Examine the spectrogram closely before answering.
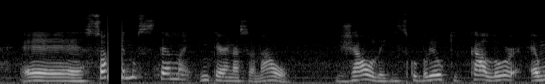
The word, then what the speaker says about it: joule: Então, toda vez que você vai colocar o nome da unidade por extenso, coloca Joule, joule, tá bom? E nós pronunciamos joule, tá bom?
